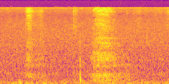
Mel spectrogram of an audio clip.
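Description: Near silence: room tone, with faint rustling and a soft click about a second in.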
